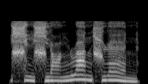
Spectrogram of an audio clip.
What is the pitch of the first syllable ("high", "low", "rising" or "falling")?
low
